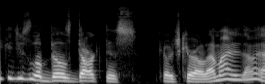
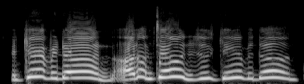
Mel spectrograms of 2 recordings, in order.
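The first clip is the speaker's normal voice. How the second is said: insistent executive; 11 semitones higher, 3 dB louder than usual. Acted. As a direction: plead that it's impossible, pitched way up. Voiced exec insisting, skit.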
